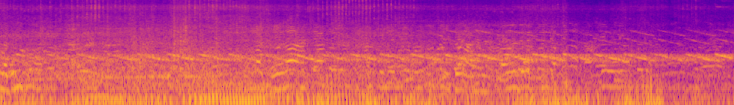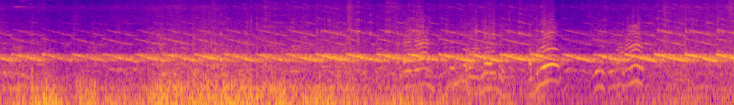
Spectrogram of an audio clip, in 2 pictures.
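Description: A siren wails rapidly and steadily nearby.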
